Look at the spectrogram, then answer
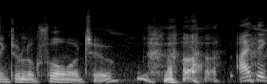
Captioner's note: chuckles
